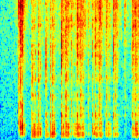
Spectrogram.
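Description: Cardboard box of a glass digital bathroom scale being picked up and handled close to the microphone: a quick run of scrapes, rubs and light knocks starting about a quarter second in.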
